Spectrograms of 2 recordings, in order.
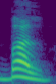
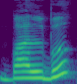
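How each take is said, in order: First: The final b is very faint, barely heard. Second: The final b is fully and clearly pronounced. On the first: The speaker calls it right. "Say బల్బ్" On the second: The speaker calls it wrong. "Don't say it as బల్బ్"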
